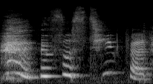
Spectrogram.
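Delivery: laughing at herself, high and slow. Real, not acted. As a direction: giggle through it, embarrassed at the silly name. Laughs at own project name.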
